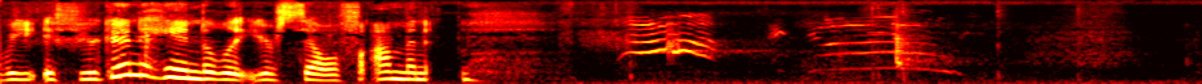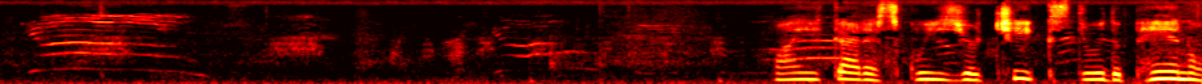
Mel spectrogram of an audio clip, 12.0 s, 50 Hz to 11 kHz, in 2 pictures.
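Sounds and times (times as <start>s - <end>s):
peacock calling: 6.4s - 12.0s.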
